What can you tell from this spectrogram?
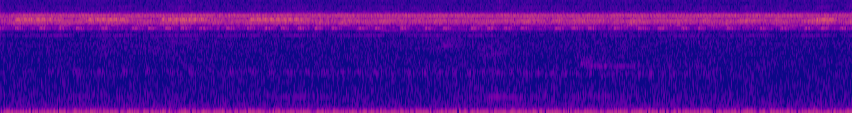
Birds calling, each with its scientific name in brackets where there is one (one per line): Great Antshrike (Taraba major)
Yellow-rumped Cacique (Cacicus cela)
Plumbeous Antbird (Myrmelastes hyperythrus)
Gray-fronted Dove (Leptotila rufaxilla)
